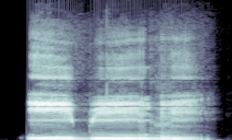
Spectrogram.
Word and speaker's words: الإبل: Pengucapan harus lebih jelas lagi kasrahnya. I ya dengan rahnya sedikit dikebawahkan. Ibili.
